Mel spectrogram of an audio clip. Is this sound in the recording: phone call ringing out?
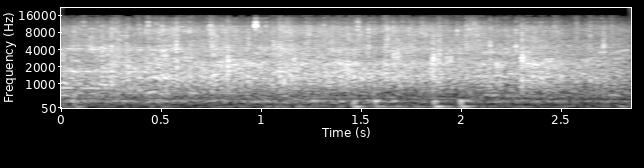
no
